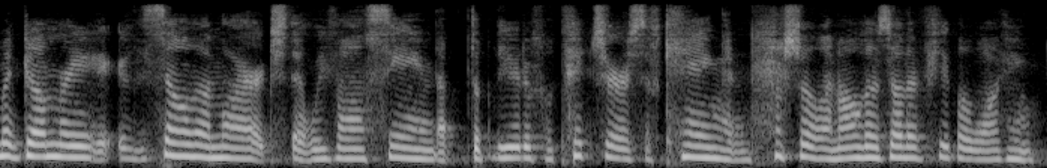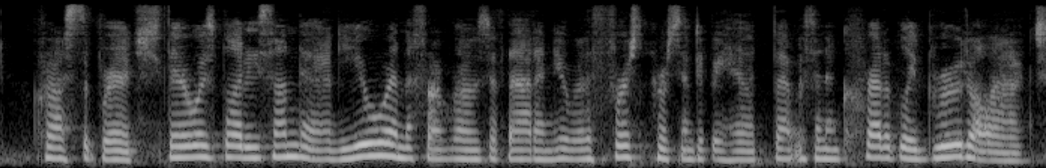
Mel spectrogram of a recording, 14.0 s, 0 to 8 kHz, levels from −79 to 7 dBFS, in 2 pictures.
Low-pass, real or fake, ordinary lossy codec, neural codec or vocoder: 7.2 kHz; fake; MP3, 48 kbps; codec, 44.1 kHz, 2.6 kbps, DAC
